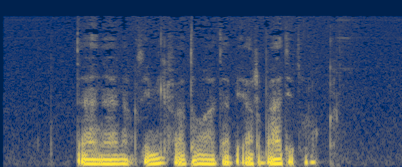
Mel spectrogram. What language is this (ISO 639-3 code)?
ara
